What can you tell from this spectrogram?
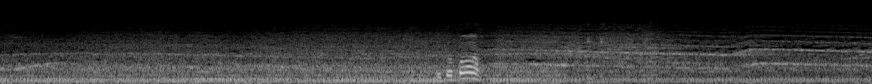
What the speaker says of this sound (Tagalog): nagsirating na yung mga rescue fire truck natin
